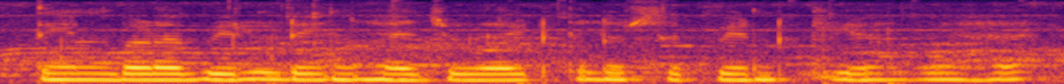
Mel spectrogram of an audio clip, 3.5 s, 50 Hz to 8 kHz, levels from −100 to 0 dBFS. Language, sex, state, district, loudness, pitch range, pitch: Hindi, female, Jharkhand, Garhwa, -15 LUFS, 215-225 Hz, 220 Hz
